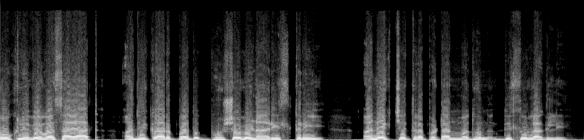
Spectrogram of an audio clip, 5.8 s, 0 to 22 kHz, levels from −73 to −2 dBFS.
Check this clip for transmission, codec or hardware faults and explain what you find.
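Hard clipping is present for the whole of this speech clip. The signal is driven about 16 dB past what one stage in the chain can pass, so every peak is sliced flat at the ceiling, and roughly a fifth of all samples sit against that limit. Those flattened tops generate strong harmonics high in the spectrum, so the speech carries a harsh, buzzing fuzz on every loud syllable rather than occasional crackle.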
